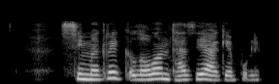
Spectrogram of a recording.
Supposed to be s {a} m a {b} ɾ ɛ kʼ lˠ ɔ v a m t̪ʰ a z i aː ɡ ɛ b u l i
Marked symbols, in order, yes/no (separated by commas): no, no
